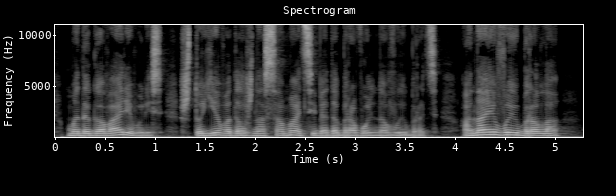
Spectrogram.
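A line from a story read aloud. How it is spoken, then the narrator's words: Barking. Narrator (Russian): рявкнул Максим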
